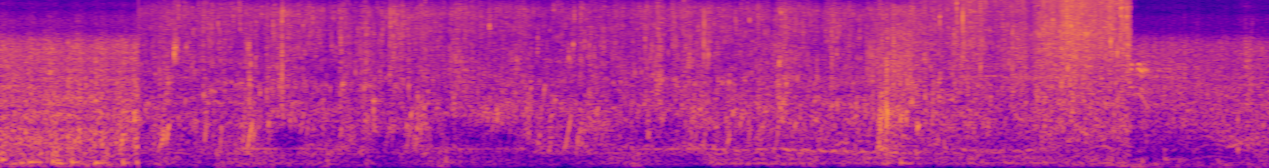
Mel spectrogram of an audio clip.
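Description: Water laps and splashes against a pool edge close by.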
